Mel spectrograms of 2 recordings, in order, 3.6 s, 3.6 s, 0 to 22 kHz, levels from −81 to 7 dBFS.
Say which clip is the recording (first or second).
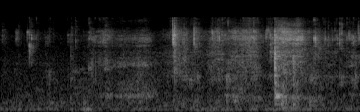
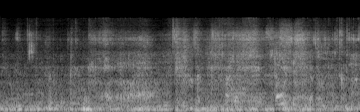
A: first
